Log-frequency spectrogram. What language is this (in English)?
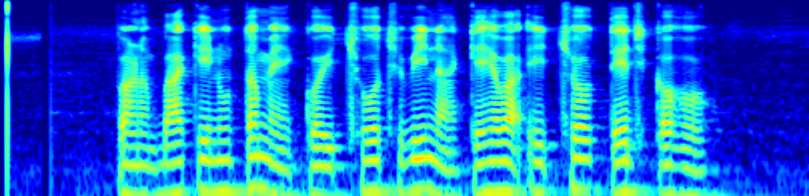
Gujarati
